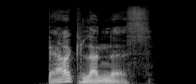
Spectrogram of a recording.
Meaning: genitive singular of Bergland
- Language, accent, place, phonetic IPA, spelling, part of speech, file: German, Germany, Berlin, [ˈbɛʁkˌlandəs], Berglandes, noun, De-Berglandes.ogg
